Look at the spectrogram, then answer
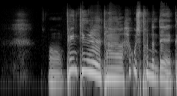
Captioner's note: speaking korean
